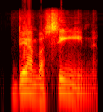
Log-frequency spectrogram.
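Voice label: "damascene", American English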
